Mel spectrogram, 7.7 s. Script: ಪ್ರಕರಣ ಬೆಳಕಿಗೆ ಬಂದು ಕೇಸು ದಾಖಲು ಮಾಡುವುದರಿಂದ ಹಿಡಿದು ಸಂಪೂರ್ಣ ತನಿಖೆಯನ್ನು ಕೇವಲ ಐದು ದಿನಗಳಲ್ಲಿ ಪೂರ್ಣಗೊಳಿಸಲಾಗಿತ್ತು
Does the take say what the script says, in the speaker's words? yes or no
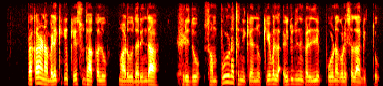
no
